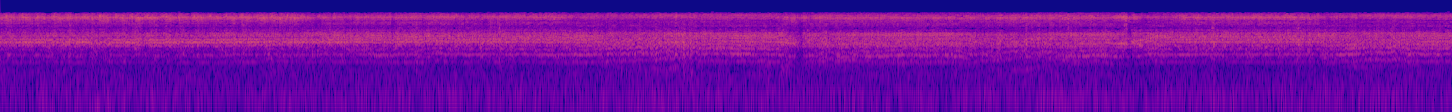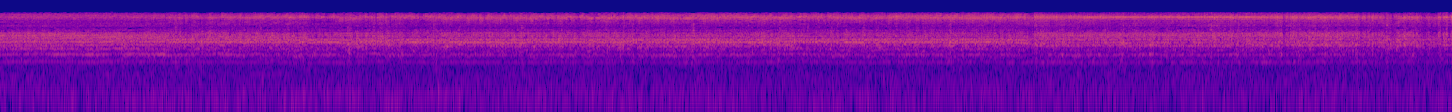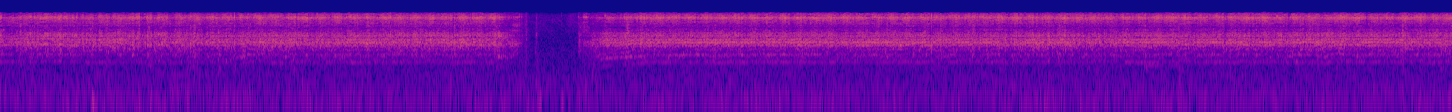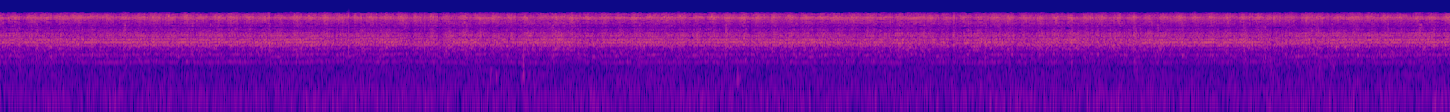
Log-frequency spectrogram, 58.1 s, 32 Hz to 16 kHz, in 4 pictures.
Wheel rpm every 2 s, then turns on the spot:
70, 70, 70, 60, 60, 60, 60, 60, 70, 70, 70, 70, 70, 70, 70, 70, 60, 40, 70, 70, 70, 70, 70, 70, 60, 60, 70, 70, 60.
none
